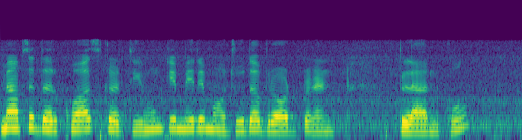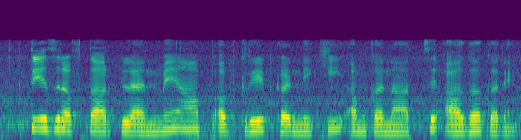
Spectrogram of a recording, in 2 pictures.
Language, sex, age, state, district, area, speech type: Urdu, female, 18-30, Delhi, North East Delhi, urban, spontaneous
